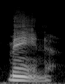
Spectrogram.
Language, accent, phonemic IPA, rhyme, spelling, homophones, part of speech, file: English, US, /meɪn/, -eɪn, mane, main / Maine, noun, En-us-mane.ogg
- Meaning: 1. Longer hair growth on back of neck of an animal, especially a horse or lion 2. Long or thick hair of a person's head 3. Part of a naval sword between the tang button and the quillon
